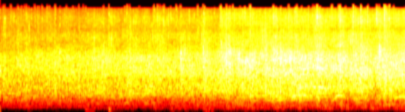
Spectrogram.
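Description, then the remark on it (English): An audience at a worship service claps their hands in a dense, sustained wash of applause, growing slightly louder and fuller toward the end, with no clear voices above it. “Oh, clap your hands and magnify God.”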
